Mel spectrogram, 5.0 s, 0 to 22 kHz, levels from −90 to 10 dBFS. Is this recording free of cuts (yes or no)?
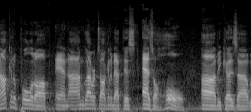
no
